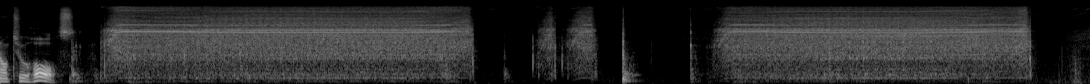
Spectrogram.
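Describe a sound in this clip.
A cordless drill whirs steadily as it drives into wood.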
